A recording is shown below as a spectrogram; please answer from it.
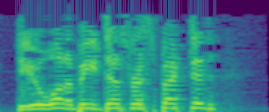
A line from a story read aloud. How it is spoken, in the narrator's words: He yelled at me ironically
